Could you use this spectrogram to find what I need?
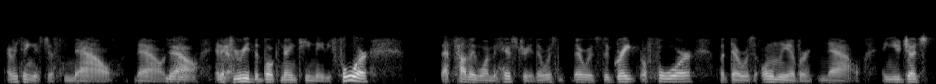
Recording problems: phone-call audio; poor line; nothing above 3.5 kHz

